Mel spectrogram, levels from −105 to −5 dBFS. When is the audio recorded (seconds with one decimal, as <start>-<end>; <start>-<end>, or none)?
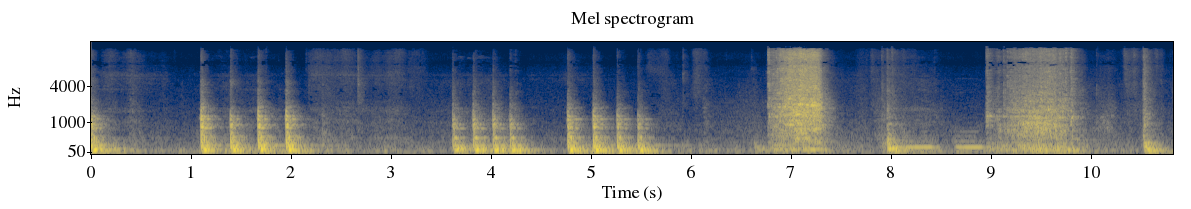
0.0-10.8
